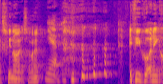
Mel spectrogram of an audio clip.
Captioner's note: laughs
